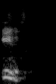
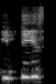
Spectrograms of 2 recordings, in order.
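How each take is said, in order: First: The word is said as one syllable. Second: An extra vowel splits the word into two syllables. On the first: The speaker calls it right. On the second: The speaker calls it wrong.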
